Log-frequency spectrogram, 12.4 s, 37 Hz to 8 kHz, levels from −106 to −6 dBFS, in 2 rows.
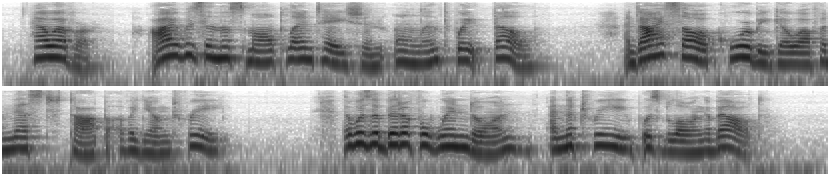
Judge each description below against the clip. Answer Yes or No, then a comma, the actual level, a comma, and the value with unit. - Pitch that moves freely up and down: Yes, wide, 5.7 semitones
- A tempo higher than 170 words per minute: Yes, average, 190 wpm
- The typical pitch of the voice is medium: No, high, 195 Hz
